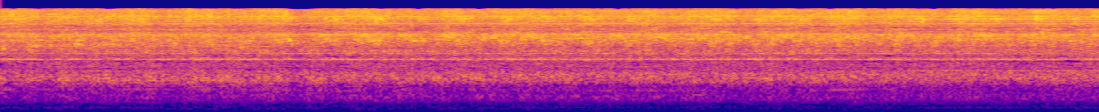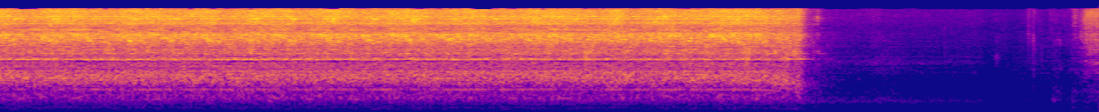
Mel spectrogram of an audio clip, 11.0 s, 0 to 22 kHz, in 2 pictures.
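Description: Cordless drill turning a 12 mm diamond-coated bit against the glass of a wet wine bottle: a steady high grinding with a thin whine. It cuts off suddenly near the end as the bit comes off the glass.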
